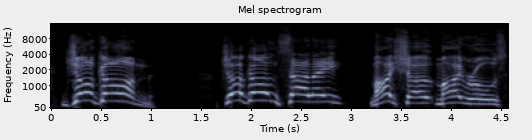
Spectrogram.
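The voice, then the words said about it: Loud shouting radio delivery. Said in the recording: “will you please stop shouting? ... At the moment, we're being noisy.”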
